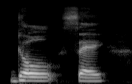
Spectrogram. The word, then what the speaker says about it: Dolce: I'm your host, Dolce, pronounced dol-say, like sweet softness whispered in French.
